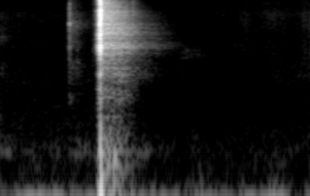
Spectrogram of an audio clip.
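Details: Newly installed GFCI arc-fault breaker replacing a loose, arcing breaker in an electrical panel: one sharp snap in a quiet room as it trips on its test button, working as it should.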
